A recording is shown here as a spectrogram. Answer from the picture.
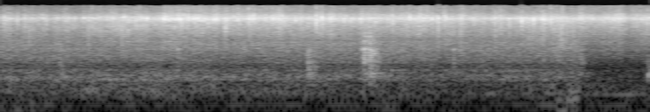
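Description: Ivy gourd and potato strips sizzling steadily as they fry in oil in a non-stick pan, stirred with a wooden spatula.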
